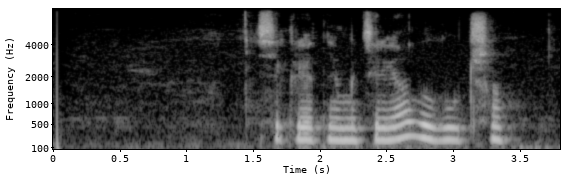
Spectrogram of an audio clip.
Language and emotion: Russian, neutral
